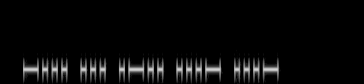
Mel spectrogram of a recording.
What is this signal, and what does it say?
Morse code, heard as a keyed tone, about 25 wpm, 700 Hz. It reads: BSLVV
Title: Code Groups - 5 Letters - 25wpm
